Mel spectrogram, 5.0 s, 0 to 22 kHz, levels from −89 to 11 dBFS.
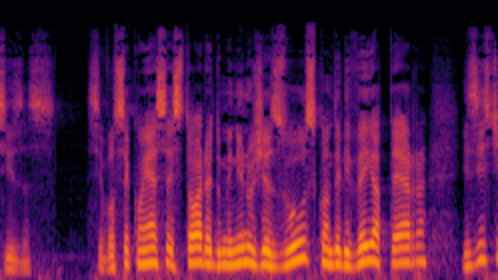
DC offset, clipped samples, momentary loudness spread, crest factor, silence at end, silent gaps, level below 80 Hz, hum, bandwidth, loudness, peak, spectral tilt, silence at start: under 0.1%; under 0.1%; 15 LU; 14 dB; 0 s; none; -48 dBFS; none; 15.5 kHz; -16 LUFS; -2 dBFS; -5 dB/octave; 0 s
